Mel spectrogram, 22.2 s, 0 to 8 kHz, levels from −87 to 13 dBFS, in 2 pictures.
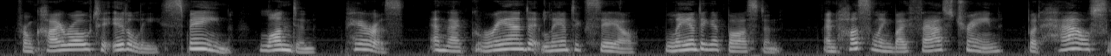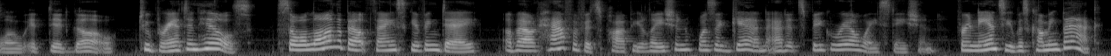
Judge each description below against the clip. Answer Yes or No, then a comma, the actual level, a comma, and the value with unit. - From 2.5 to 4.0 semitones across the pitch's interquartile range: No, average, 5.1 semitones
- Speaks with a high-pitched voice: Yes, high, 215 Hz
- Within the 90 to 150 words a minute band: Yes, average, 140 wpm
